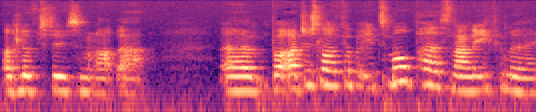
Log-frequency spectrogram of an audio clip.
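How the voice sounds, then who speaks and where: This woman, in a Birmingham accent, speaks at a fairly quick pace with fairly high pitch. Her intonation is fairly even. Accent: Birmingham (Brummie) English. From England, Birmingham. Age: young. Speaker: singer-songwriter. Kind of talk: casual interview. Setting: college premises. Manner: hesitant, many fillers.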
